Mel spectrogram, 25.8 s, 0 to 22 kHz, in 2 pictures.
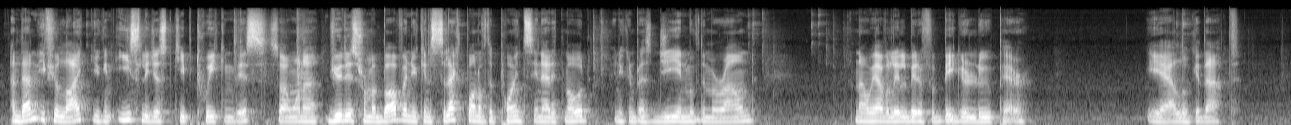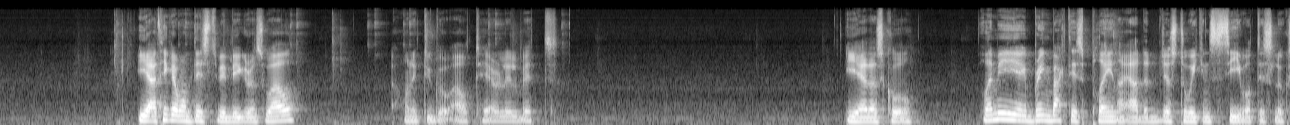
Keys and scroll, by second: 0.0 space, 1.3 Tab, 2.3 g, 3.2 KP_7, 4.2 alt+a, 5.9 g, 7.6 Tab, 8.3 space, 14.0 space, 14.9 Tab, 16.2 g, 17.1 g, 18.0 Tab, 22.7 space, 23.9 KP_0.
